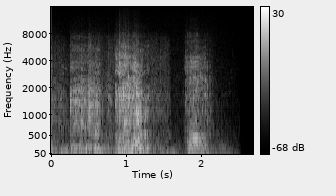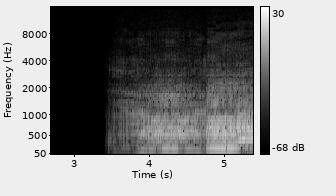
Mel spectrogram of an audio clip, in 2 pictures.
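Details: Nervous bull snorting in loud, rough, noisy bursts, then after a pause breaking into a rising, strained bellow that grows stronger toward the end.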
